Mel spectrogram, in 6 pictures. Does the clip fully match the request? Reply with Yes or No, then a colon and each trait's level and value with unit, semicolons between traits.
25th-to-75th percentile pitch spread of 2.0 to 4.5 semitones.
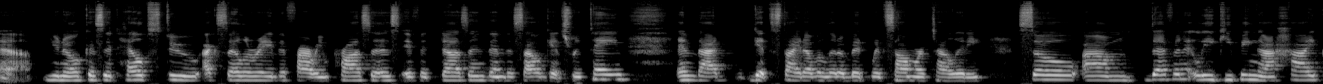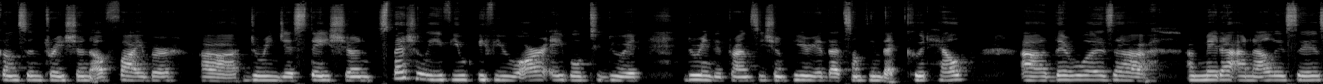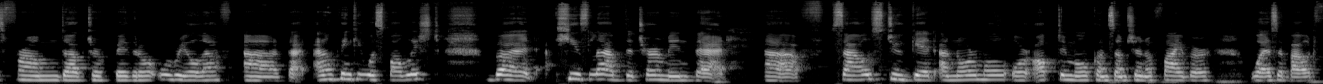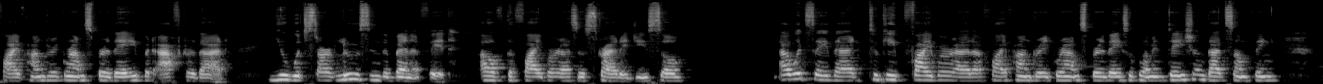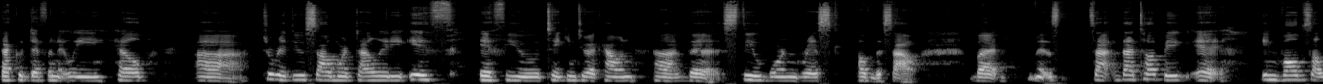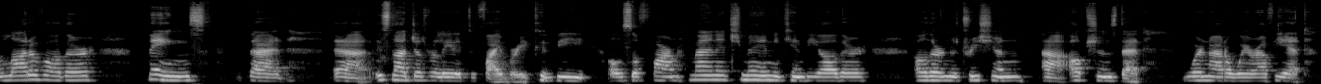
Yes: average, 2.7 semitones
